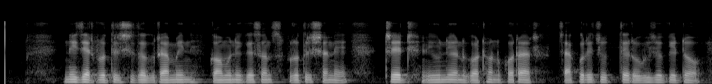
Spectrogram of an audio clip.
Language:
Bangla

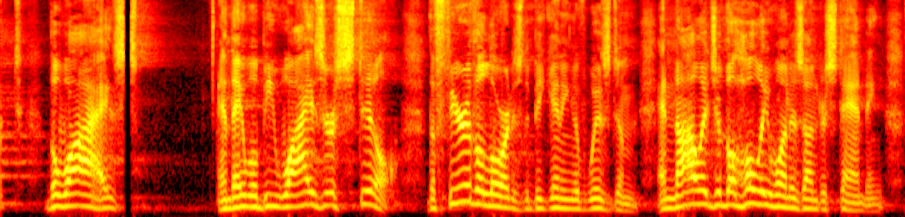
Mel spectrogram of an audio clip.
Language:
English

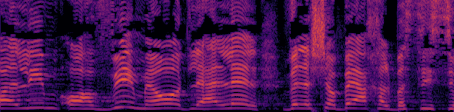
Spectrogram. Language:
Hebrew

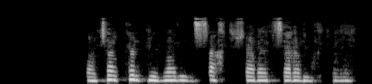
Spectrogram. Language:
Pashto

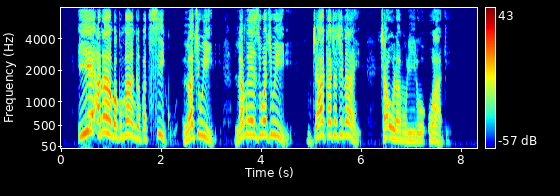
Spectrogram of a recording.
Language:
Nyanja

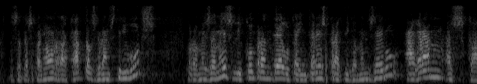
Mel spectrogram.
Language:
Catalan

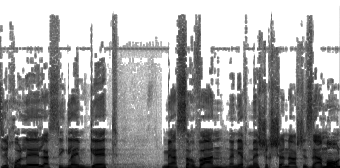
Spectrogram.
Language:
Hebrew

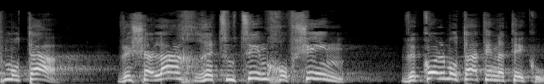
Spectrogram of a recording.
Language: Hebrew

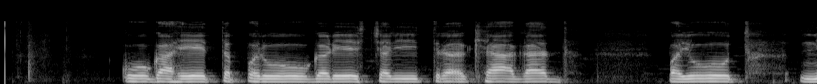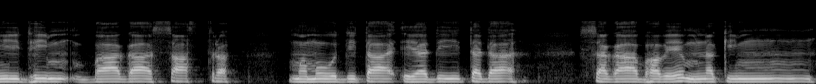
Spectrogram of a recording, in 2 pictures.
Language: Sanskrit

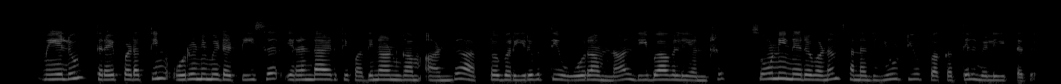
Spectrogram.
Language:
Tamil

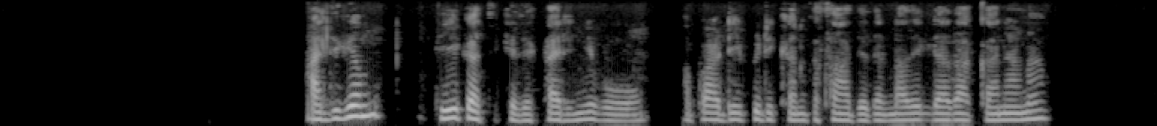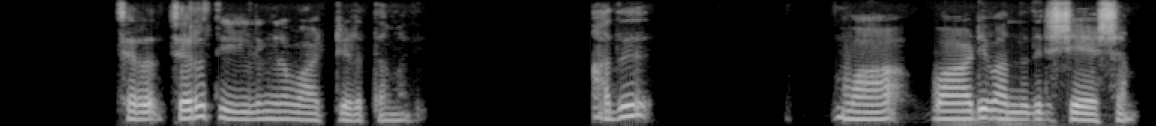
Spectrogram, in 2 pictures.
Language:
Malayalam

